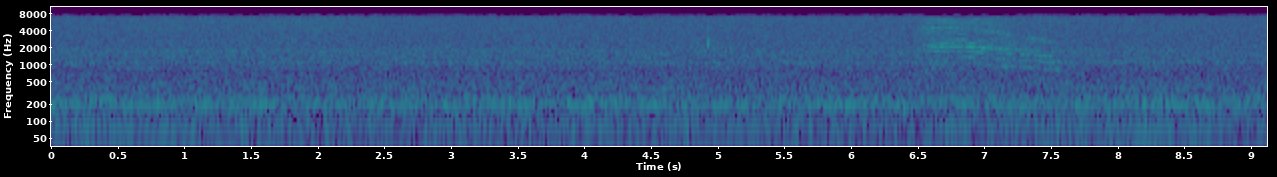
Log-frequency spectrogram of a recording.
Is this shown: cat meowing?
yes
